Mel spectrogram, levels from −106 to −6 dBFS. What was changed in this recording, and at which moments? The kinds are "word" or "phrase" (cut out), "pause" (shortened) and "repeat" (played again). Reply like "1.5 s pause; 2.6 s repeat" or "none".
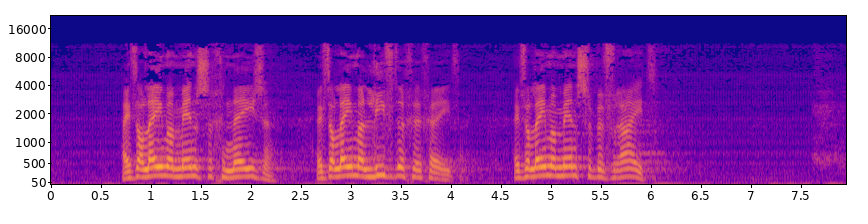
none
